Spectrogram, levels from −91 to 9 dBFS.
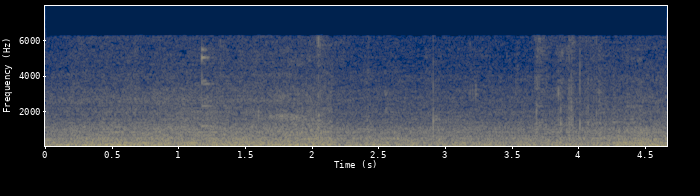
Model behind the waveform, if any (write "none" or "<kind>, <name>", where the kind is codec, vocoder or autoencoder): none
